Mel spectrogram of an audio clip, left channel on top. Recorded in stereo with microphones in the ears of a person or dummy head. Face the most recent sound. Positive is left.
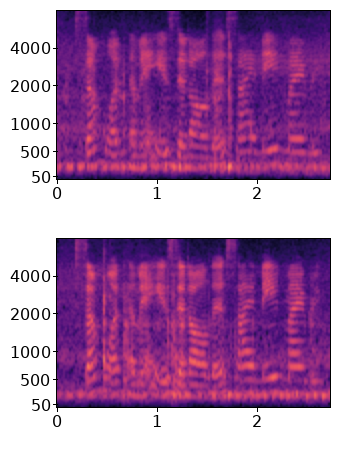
turn(degrees=-30)  # may be behind; listen again after turning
